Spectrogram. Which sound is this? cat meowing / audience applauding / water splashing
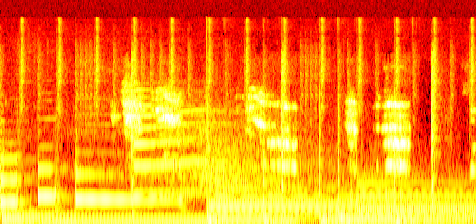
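cat meowing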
